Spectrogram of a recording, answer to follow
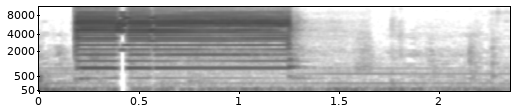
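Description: A fire alarm panel's buzzer sounds once for about a second, a buzz that starts sharply and cuts off suddenly.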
